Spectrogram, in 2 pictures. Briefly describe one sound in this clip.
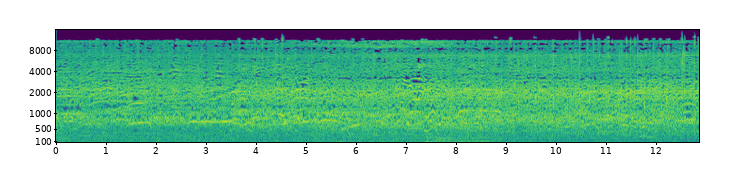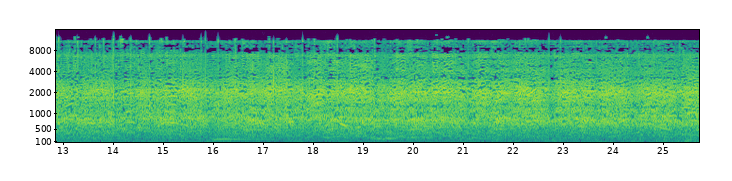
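A large outdoor crowd cheers and chants loudly.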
